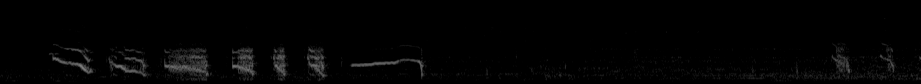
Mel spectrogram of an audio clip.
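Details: Female red Toy Poodle puppy born 5 May 2014, at a breeder in Kumamoto; a run of high, wavering whimpers and short yelps in quick succession, then a sliding whine, quiet pause and a few faint whimpers.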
